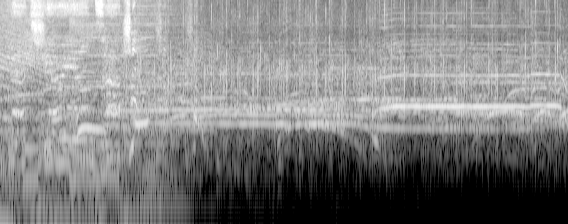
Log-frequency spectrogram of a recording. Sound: crowd cheering

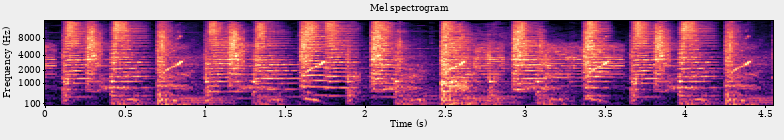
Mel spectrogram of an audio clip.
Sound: none

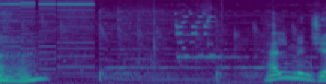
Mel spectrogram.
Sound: phone ringing

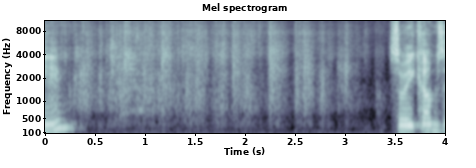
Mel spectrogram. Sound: audience applause

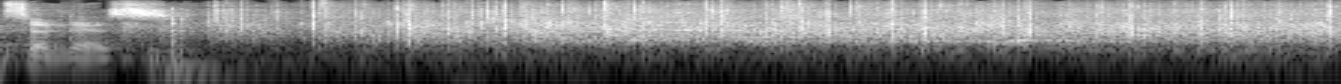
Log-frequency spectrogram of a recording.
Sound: crowd claps

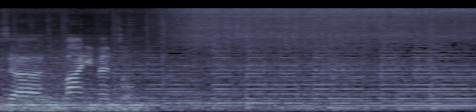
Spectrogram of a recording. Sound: broom whirling

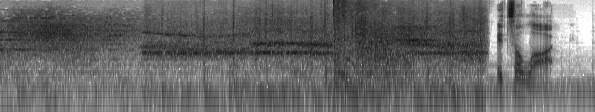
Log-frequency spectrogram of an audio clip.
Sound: ten years of glass breaking over sad music; buckwild screaming

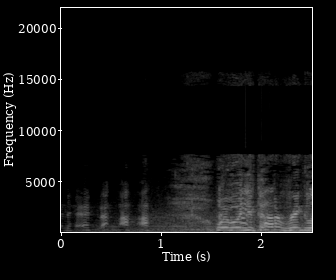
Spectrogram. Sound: laughter

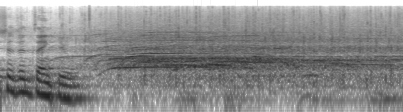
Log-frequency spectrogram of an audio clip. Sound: audience applauding

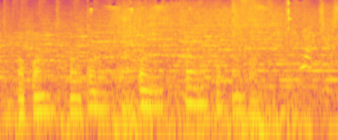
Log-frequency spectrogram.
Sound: humming

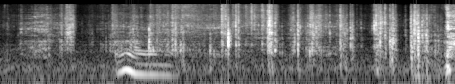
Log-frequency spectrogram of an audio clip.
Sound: carton crumpling

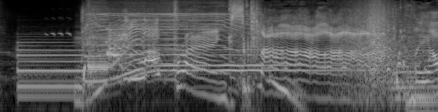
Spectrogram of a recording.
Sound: laughing

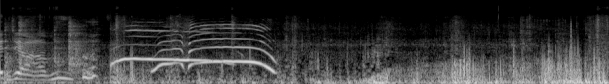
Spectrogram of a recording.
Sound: both screaming excitedly

